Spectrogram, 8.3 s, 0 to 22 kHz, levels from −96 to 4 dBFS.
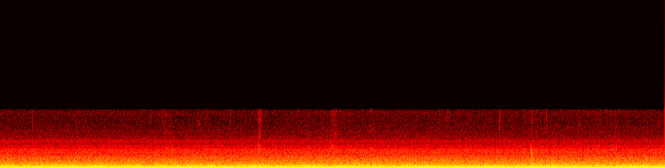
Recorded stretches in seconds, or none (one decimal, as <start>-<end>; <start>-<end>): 0.0-8.3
